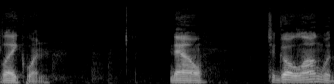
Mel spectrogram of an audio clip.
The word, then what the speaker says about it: Lakeland: and hearing them talk you most often hear the pronunciation of Lake one you don't hear it any other way and if you do I started to notice a pattern where the people who were there in the beginning of the town were the ones who were pronouncing it correctly pronouncing it as lake one the people that were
